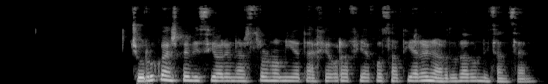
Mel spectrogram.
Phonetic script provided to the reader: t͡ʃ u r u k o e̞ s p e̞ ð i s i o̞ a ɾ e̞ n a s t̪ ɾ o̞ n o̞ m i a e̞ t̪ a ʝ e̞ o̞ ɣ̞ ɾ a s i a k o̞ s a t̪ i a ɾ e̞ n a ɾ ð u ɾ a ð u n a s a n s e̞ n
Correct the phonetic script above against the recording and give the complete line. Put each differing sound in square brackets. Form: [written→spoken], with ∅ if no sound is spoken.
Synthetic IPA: t͡ʃ u r u k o e̞ s p e̞ ð i s i o̞ a ɾ e̞ n a s t̪ ɾ o̞ n o̞ m i a e̞ t̪ a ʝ e̞ o̞ ɣ̞ ɾ a [s→f] i a k o̞ s a t̪ i a ɾ e̞ n a ɾ ð u ɾ a ð u n [a→i] s a n s e̞ n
